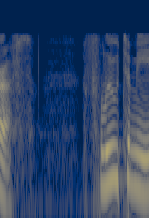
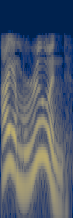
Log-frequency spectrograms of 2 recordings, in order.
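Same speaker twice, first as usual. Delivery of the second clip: despairing cry; 5 semitones higher, 8 dB louder than usual. Acted. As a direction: mourn it out in ruin. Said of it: "I cried".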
